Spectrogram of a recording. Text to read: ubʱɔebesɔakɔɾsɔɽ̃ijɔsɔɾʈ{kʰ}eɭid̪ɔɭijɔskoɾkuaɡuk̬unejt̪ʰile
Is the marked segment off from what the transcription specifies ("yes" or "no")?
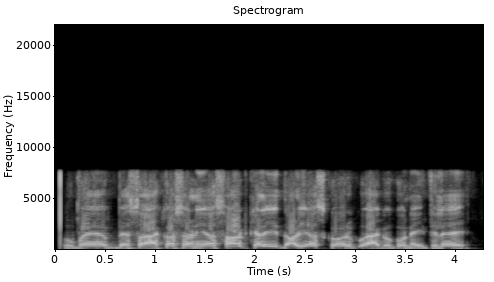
no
